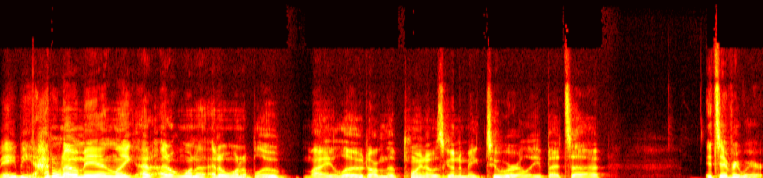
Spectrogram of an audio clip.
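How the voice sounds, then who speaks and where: A man's fairly high voice, an ordinary speaking voice, fairly quick in pace with lively intonation. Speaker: podcast host. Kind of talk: casual chat.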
